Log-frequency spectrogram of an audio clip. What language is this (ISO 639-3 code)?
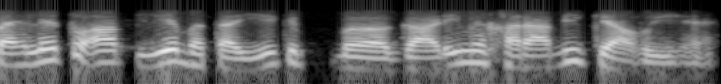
urd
